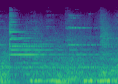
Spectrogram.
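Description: Metal temple bells ringing, one struck just after the start, its many tones ringing on and overlapping with the others, over a low rumble.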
